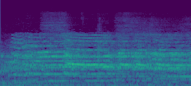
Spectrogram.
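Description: All-female a cappella group of about eight voices singing together in harmony, with several parts sounding at once and no instruments.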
